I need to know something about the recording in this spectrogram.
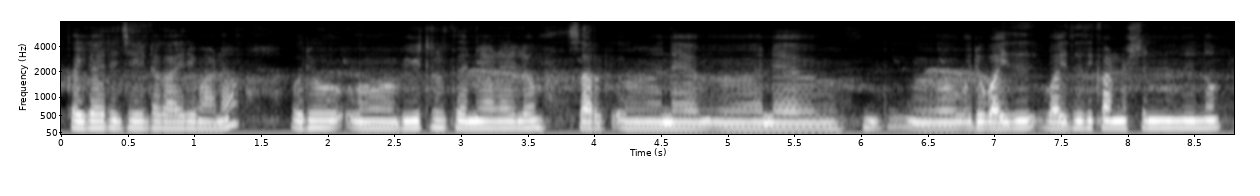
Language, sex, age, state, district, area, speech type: Malayalam, female, 45-60, Kerala, Pathanamthitta, rural, spontaneous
